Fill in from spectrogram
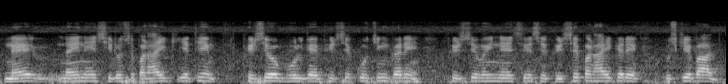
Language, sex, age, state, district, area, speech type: Hindi, male, 18-30, Uttar Pradesh, Pratapgarh, urban, spontaneous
